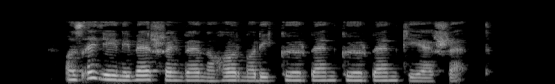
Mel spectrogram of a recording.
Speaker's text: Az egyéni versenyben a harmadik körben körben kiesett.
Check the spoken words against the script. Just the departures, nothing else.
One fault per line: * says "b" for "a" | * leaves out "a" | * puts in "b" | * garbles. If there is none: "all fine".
all fine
